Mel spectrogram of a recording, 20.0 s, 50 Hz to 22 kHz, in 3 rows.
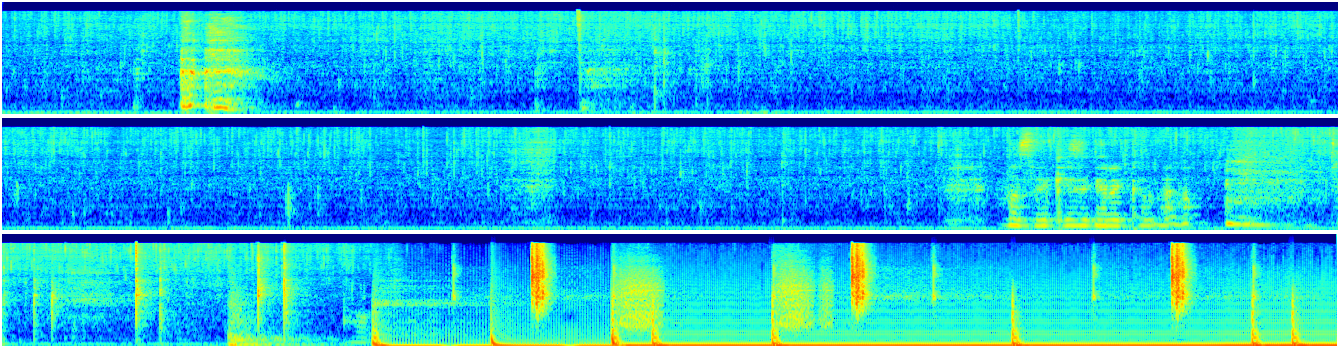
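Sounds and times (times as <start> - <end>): water hissing near boil: 0.0 - 15.2.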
